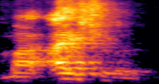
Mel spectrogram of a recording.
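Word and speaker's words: מעשר: Means tenth in the Hebrew, and it's pronounced ma'ashra.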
